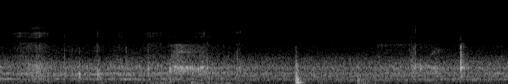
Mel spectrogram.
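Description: Honey bees buzzing around beehives, a continuous low drone from many insects nearby with a few soft knocks and handling sounds over it.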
